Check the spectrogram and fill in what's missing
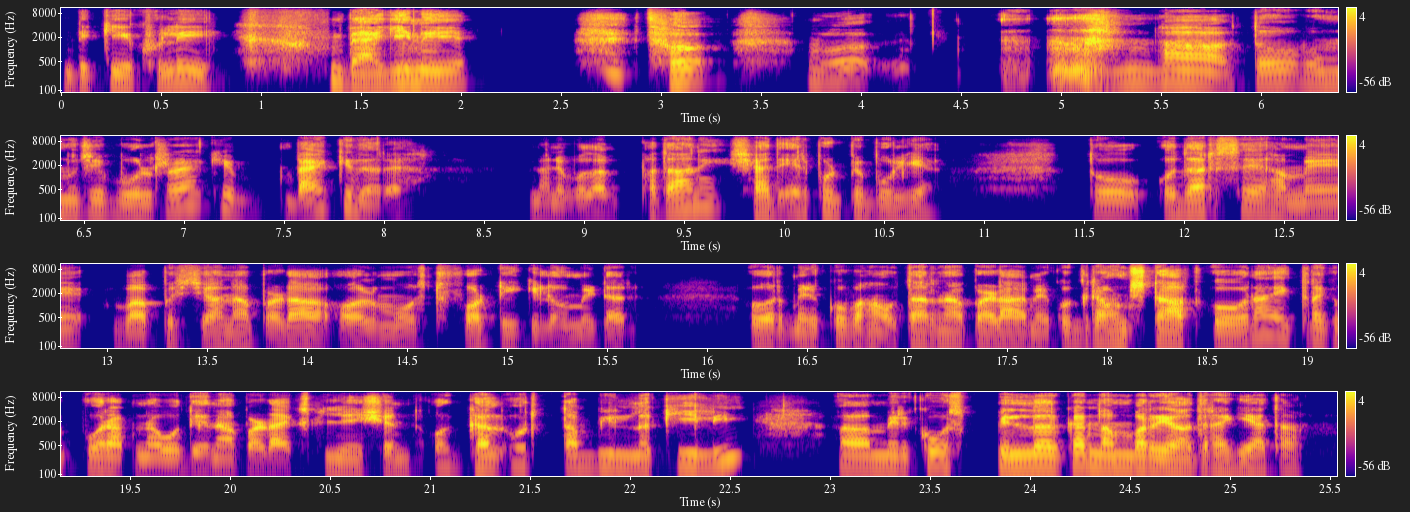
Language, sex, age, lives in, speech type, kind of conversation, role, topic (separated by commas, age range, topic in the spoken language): Hindi, male, 20-24, India, conversation, podcast, guest, Apne solo safar mein ki gayi galtiyon se tumhe sabse badi seekh kya mili?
